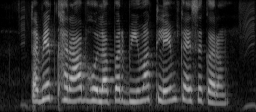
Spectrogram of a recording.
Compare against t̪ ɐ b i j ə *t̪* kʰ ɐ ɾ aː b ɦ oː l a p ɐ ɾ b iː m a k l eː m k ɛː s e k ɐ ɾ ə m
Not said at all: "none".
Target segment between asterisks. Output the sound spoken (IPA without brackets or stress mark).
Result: t̪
